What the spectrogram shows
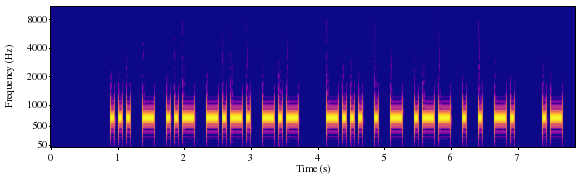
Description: Morse code, heard as a keyed tone, about 20 wpm, 700 Hz. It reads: STUCK BETWEEN A
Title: Sets of 8 Words - 20wpm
